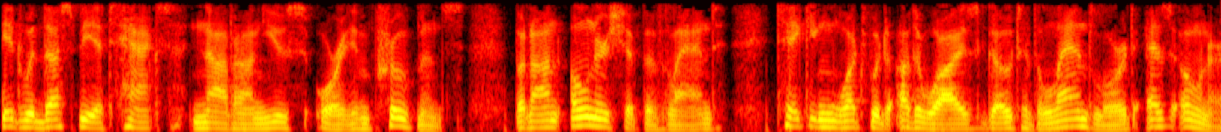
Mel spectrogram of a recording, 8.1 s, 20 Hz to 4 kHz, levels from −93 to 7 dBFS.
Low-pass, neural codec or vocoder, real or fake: 3.6 kHz; none; real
